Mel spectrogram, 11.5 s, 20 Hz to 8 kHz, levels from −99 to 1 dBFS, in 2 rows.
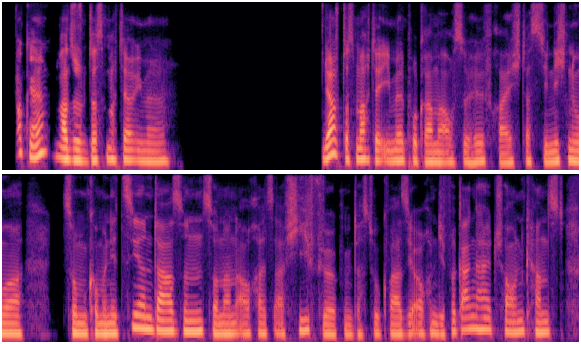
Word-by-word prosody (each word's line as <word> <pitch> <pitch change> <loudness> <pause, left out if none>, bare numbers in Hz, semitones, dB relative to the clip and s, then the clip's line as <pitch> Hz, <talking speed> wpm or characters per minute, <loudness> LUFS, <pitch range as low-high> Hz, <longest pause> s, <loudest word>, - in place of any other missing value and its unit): Okay, 210 -4 +4 0.2
also, 145 -3 +6
das 140 +2 0
macht 145 -1 -1
ja 140 -2 +3
E-Mail 130 -1 -1 1.5
Ja, 195 +5 +8
das 150 -9 -3
macht 145 -1 +2
ja - - +3
E-Mail-Programme 130 -2 0
auch 115 -1 -3
so 120 - -4
hilfreich, 115 -1 -3
dass 125 -2 -5
die 120 - -3
nicht 125 +1 -1
nur 125 -3 +2 0.4
zum 125 -2 +1
Kommunizieren 125 +10 +2
da 150 -2 +4
sind, 145 +1 +2
sondern 125 -3 0
auch 125 0 -5
als 125 -1 -4
Archiv 150 +6 -5
wirken, 115 -1 -3
dass 110 -1 -8
du 120 - -7
quasi 120 +1 -3
auch 125 -1 -6
in 125 - -2
die 115 - -3
Vergangenheit 170 +4 -2
schauen 140 +1 -1
kannst, 140 -2 -3
130 Hz, 185 wpm, -23 LUFS, 120-145 Hz, 1.5 s, Ja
